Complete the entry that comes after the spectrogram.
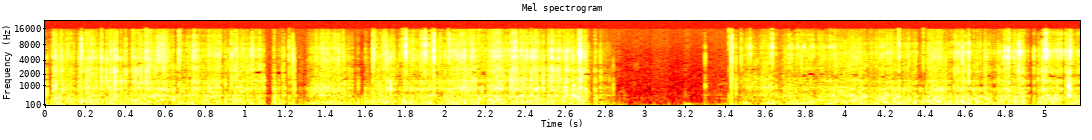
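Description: Long nails tap and scratch a large round yellow plastic lid, producing a steady, dense rasping scratch with a heavy low rumble. Near the middle the scratching briefly drops away while a few sharper taps stand out, then the continuous scratching resumes.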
